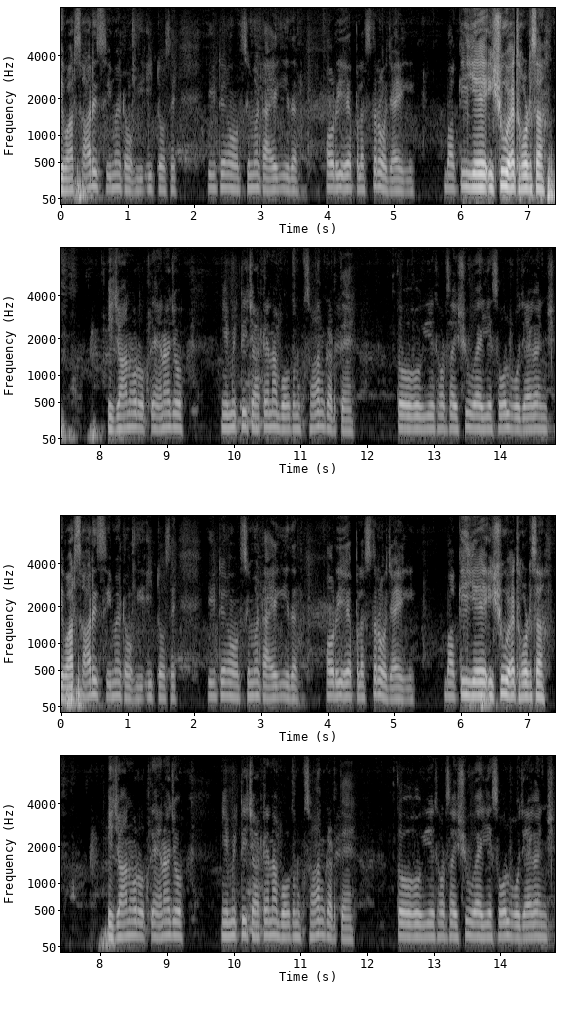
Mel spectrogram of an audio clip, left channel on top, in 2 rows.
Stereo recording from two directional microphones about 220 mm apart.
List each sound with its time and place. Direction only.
0.3 s speech: centre (ahead or behind)
6.1 s speech: 20° left (ahead or behind)
8.2 s speech: 10° right (ahead or behind)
